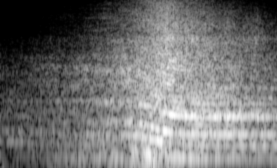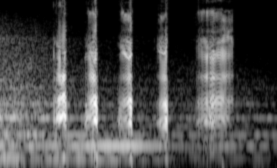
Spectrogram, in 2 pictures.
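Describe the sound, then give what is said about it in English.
Logan Sargeant's Formula One car screams past at high speed on the start-finish straight during pit stop practice, its loud engine whine swelling and dropping in pitch, followed by four or five sharp popping bursts as it revs and pulls away with the tyres smoking. “Oh, my God, there's a car coming.”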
